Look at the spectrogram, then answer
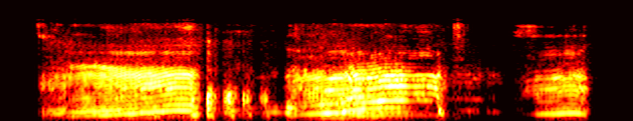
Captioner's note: cows moo; laughing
